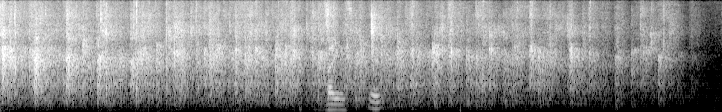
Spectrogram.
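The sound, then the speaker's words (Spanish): A crowd applauds the panelists steadily, a dense wash of many hands clapping at once that holds for several seconds before tapering off, with a brief voice heard faintly partway through. “Ah, muchas gracias a todos los panelistas, si nos puede dar un fuerte aplauso y gracias por acompañarnos.”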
